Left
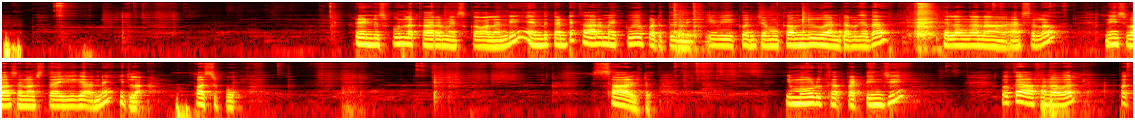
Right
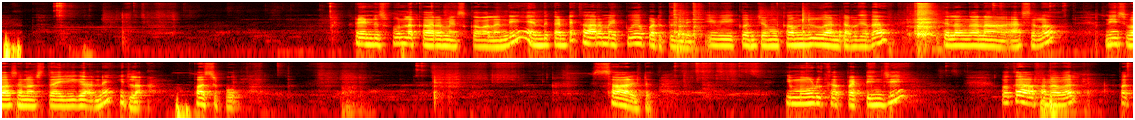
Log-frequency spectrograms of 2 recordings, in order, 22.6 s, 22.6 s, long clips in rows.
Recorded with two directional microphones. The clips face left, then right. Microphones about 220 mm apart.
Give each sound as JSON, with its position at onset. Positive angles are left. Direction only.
{"t": 3.2, "sound": "speech", "side_deg": 45}
{"t": 17.2, "sound": "a woman's voice", "side_deg": 45}
{"t": 19.1, "sound": "a woman's voice", "side_deg": 45}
